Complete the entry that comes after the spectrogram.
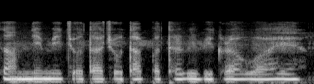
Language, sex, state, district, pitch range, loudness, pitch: Hindi, female, Arunachal Pradesh, Papum Pare, 155-250 Hz, -14 LUFS, 240 Hz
